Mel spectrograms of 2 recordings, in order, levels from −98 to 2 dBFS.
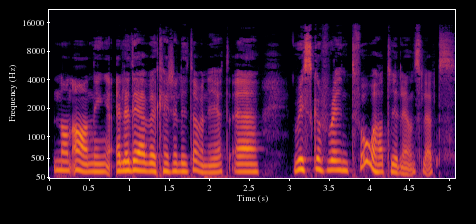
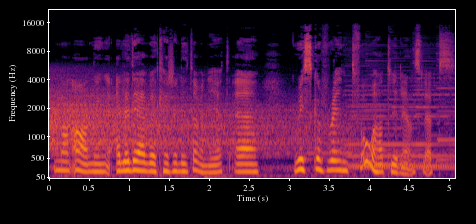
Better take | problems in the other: first | background music; noticeable; throughout; 10 dB below the speech

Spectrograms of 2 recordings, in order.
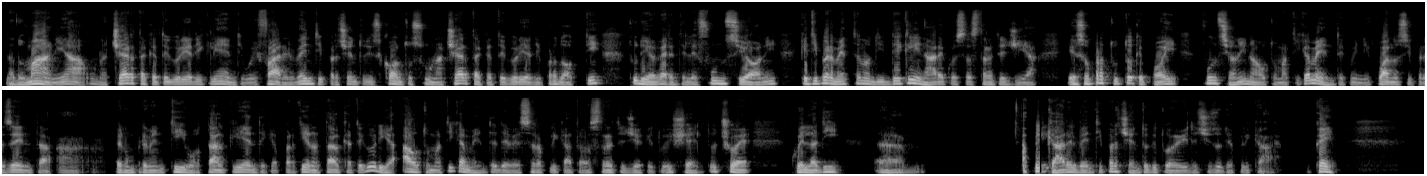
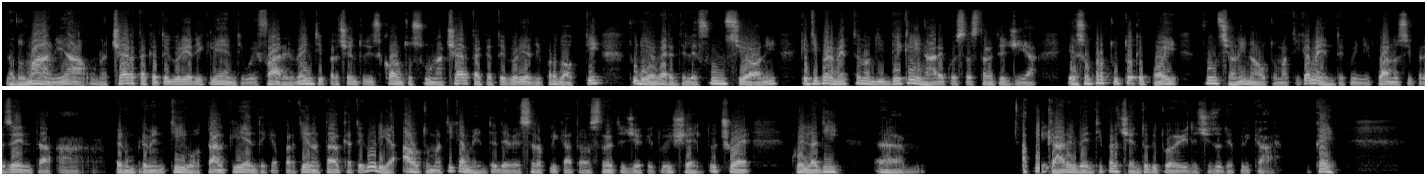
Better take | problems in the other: first | distortion; slight; 8% of the sound clipped

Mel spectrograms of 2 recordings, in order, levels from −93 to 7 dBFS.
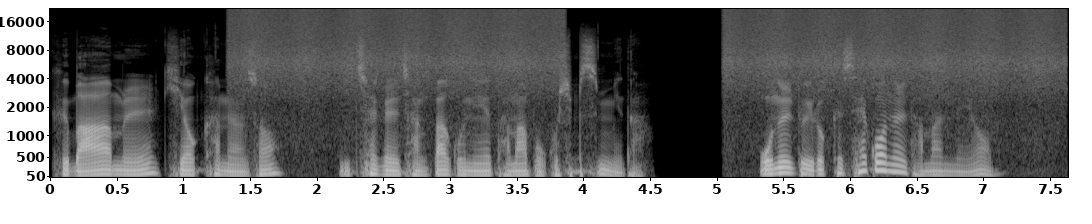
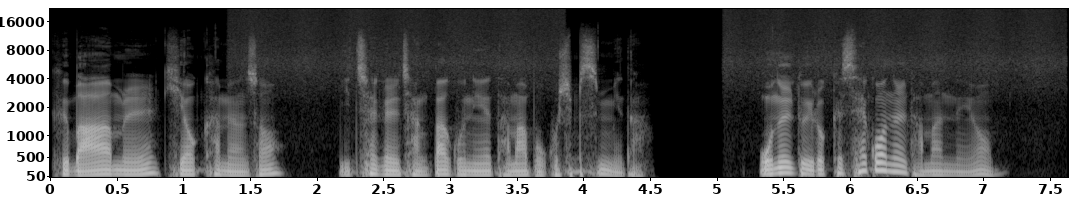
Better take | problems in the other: second | hiss; loud; from 1.5 to 4 s and from 5 s on; 10 dB below the speech; faint in the second

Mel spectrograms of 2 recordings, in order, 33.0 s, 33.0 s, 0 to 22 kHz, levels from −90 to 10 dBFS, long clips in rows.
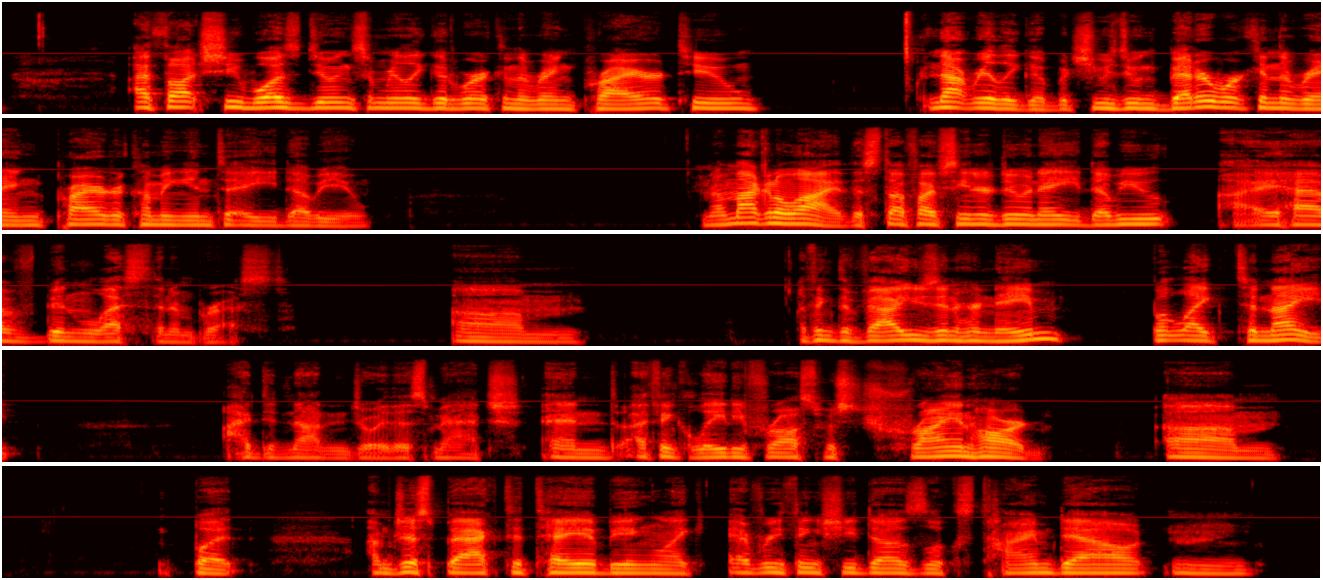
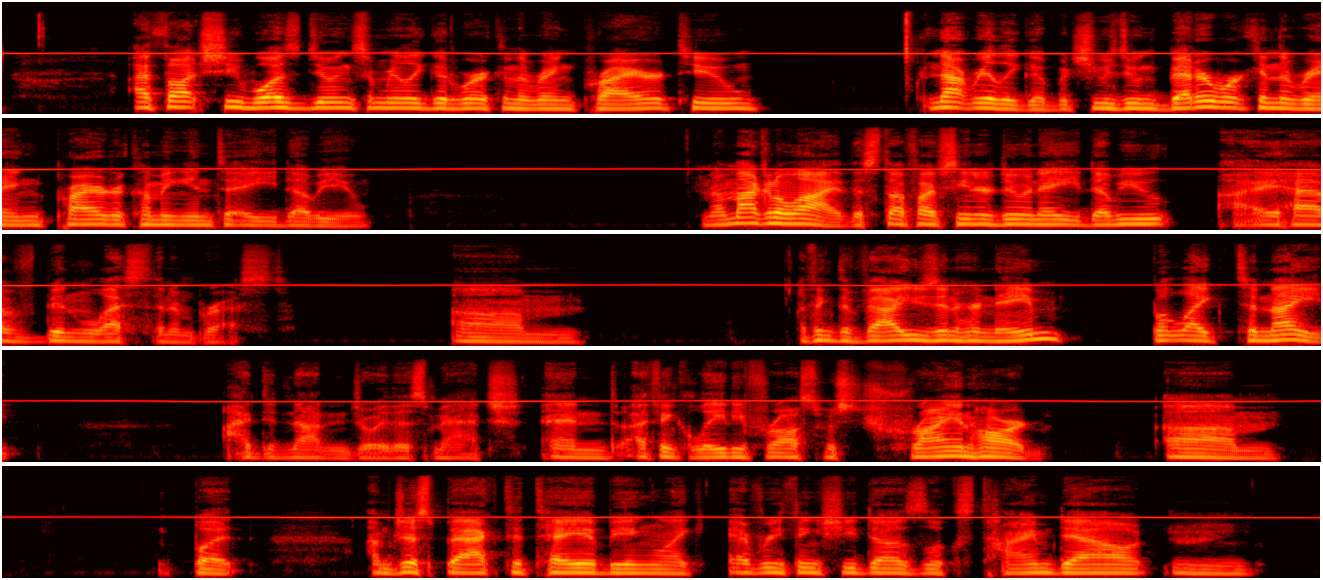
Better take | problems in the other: first | high-pitched whine; loud; throughout; 4 kHz, 7 dB below the speech; faint in the first

